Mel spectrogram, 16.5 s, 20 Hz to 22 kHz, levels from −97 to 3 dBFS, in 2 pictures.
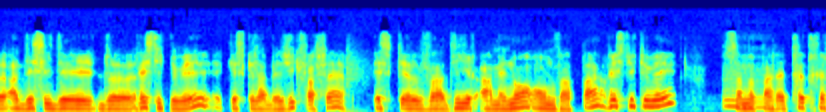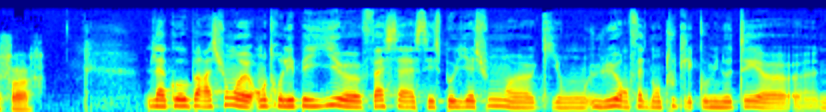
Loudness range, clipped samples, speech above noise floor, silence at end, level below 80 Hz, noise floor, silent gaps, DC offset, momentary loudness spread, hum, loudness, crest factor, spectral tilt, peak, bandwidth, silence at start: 5 LU; under 0.1%; 31 dB; 0 s; -52 dBFS; -49 dBFS; none; under 0.1%; 9 LU; none; -19 LUFS; 16 dB; -6.5 dB/octave; -4 dBFS; 16 kHz; 0 s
